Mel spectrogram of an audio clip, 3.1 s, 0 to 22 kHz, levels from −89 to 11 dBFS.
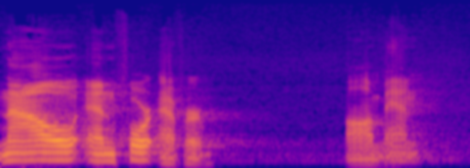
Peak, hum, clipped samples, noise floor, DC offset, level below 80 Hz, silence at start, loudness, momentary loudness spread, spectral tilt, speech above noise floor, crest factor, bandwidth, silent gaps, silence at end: -2 dBFS; none; under 0.1%; -59 dBFS; under 0.1%; -62 dBFS; 0 s; -20 LUFS; 17 LU; -5.5 dB/octave; 39 dB; 20 dB; 13 kHz; none; 0.35 s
